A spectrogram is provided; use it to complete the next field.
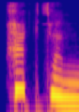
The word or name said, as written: hagueton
